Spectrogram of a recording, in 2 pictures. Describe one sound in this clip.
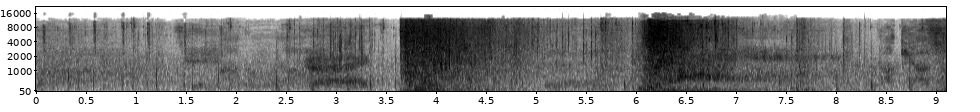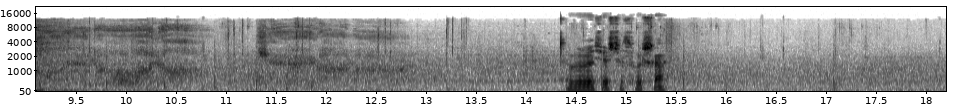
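Footsteps crunch over loose gravel.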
